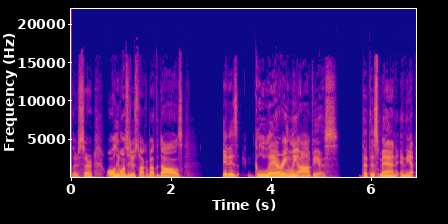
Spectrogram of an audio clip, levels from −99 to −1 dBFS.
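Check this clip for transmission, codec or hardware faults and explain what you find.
Listening closely, nothing in the speech stood out as a problem at any point.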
